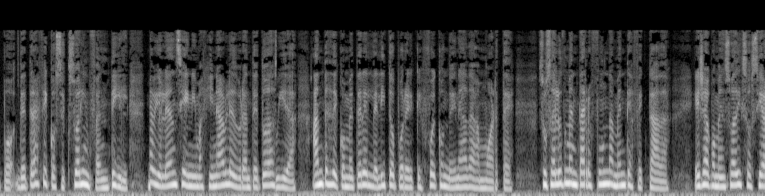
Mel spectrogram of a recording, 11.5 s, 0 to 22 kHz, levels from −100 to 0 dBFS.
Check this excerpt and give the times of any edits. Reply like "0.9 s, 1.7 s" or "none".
2.2 s, 4.1 s, 8.8 s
